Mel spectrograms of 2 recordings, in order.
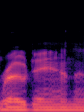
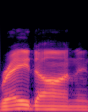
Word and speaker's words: Rodan: You know, so you learn about Rodan, and he's called Radon in Japan because they pronounce Pteranodon differently. There's, you know, and but gotcha. For the American audience, they switch the vowels, so it's Rodan.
